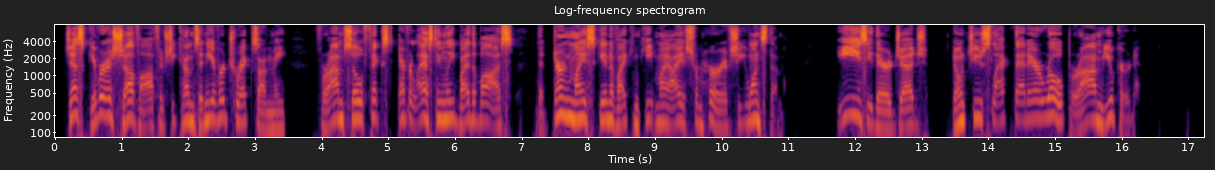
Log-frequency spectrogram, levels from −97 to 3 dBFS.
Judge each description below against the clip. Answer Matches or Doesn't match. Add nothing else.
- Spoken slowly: Doesn't match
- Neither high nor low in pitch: Matches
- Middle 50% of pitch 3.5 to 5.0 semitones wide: Matches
